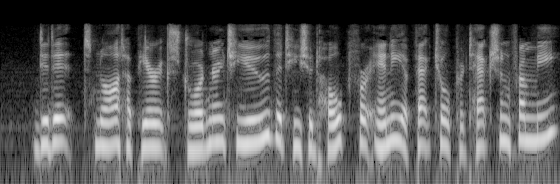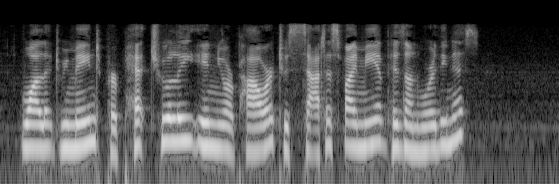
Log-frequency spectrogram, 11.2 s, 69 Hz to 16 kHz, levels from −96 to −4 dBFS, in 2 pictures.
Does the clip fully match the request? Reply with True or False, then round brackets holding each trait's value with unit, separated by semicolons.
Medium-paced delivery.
True (160 wpm)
